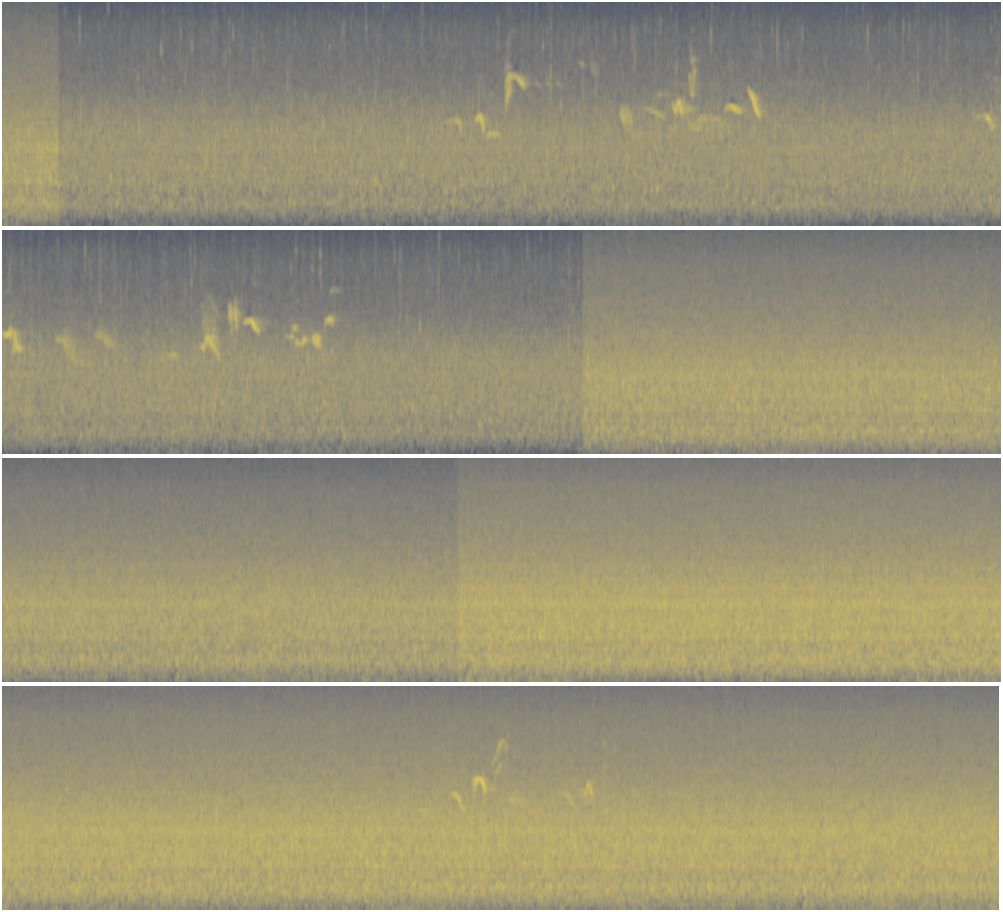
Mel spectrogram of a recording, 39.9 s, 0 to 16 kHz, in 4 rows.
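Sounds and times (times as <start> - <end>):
waterfall rushing: 0.0 - 0.6, 15.8 - 39.9
small birds chirping: 4.5 - 7.7, 9.7 - 13.4, 34.0 - 36.1.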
